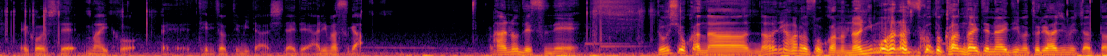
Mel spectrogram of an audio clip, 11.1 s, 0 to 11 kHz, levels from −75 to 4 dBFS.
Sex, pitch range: male, 85-115 Hz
